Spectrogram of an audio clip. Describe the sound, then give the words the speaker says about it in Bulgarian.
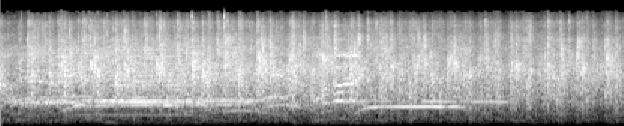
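Audience clapping during a church sermon, a thick, continuous patter of many hands that stays loud and even throughout, with a few voices rising above it. “ако ръкопляскаш, ръкопляскай, като че наистина вярваш.”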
